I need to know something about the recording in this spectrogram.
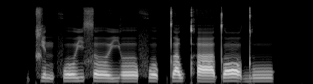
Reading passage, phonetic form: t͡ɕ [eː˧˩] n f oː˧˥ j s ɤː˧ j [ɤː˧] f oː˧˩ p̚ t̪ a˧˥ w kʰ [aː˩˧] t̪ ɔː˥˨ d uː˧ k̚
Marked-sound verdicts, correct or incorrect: incorrect, correct, incorrect

